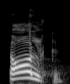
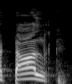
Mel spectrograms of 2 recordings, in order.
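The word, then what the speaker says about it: talk: टॉल्क या टाक।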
